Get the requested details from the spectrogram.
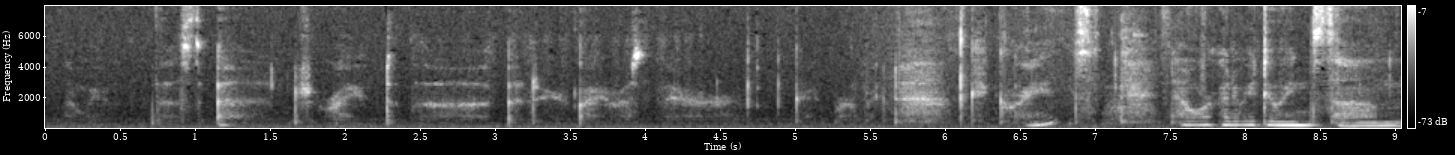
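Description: A woman at a fairly slow pace, with big swings in loudness and light background noise. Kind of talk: soft-spoken roleplay. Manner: soft, close ASMR murmur. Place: home room.

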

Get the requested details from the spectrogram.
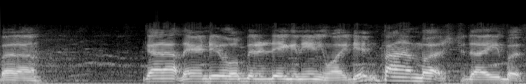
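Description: A man at a moderate pace, very even in loudness, with ordinary pitch variation and light background noise. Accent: Southern US. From US South. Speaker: metal detecting vlogger. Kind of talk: casual vlog talk. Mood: relaxed, upbeat. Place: kitchen.

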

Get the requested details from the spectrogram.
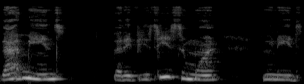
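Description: Against a quiet background, a woman talks with lively intonation. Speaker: vlogger. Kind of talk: casual vlog outro. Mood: warm, upbeat. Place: home room. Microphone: webcam.

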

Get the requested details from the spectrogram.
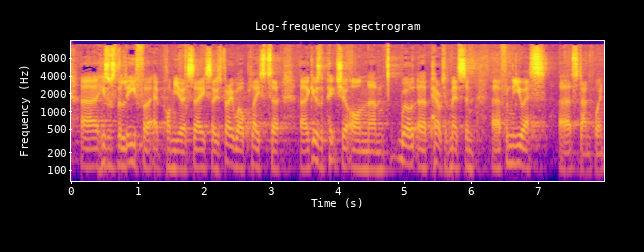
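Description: A man talks at a fairly quick pace with fairly even intonation over light background noise. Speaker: panel moderator. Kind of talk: panel introduction. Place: hall.

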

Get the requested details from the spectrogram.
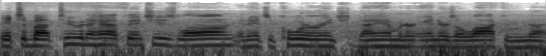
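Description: A man with a high pitch speaks in a monotone, flat intonation at a moderate pace. The sound is dry with no echo, with light background noise. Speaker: tractor owner. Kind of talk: tutorial. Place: open country. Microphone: phone near.

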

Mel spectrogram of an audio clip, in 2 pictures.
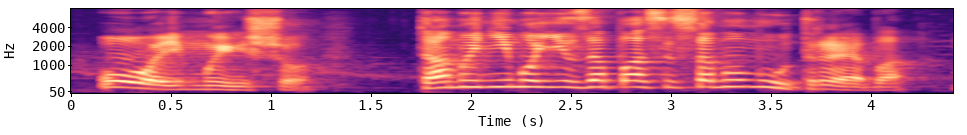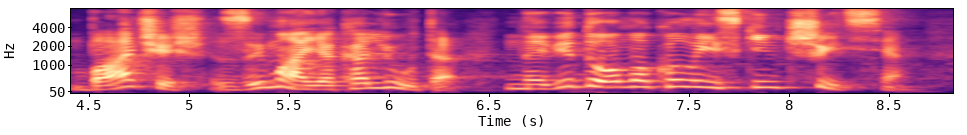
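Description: Music plays in the background. A man puts on a character voice at a high pitch, speaking at a moderate pace. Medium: read story. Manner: gruff, good-natured.

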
